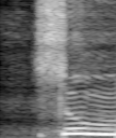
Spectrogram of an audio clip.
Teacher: masuk pada huruf mim dan mendengung selama tiga harakat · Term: idgham bi gunnah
